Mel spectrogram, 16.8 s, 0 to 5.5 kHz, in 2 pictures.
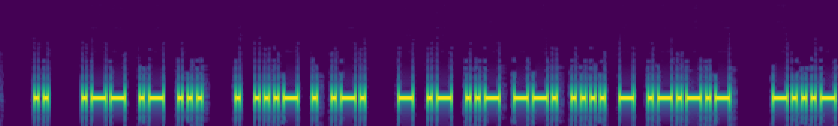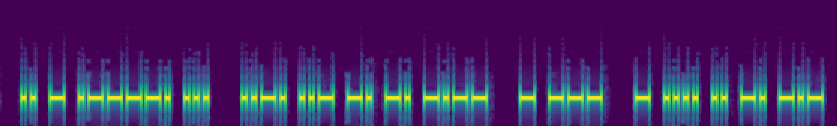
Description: Morse code, heard as a keyed tone, about 25 wpm, 600 Hz. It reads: I WAS EVER TAUGHT. <BT> IT'S FUNNY TO THINK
